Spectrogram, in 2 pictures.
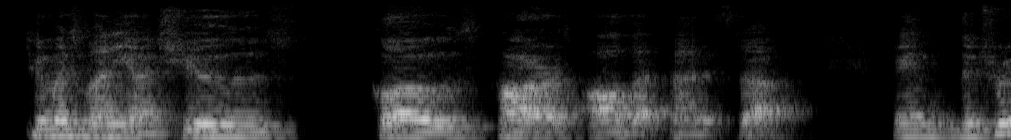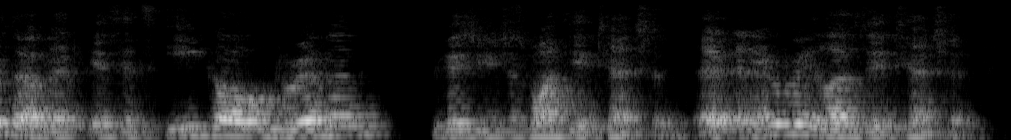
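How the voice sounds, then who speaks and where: A man's fairly high, somewhat breathy voice at a fairly quick pace, with ordinary pitch variation and audible room echo. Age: 60s. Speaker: mortgage and finance show host. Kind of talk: casual financial advice discussion. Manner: hesitant with many fillers and repeats.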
